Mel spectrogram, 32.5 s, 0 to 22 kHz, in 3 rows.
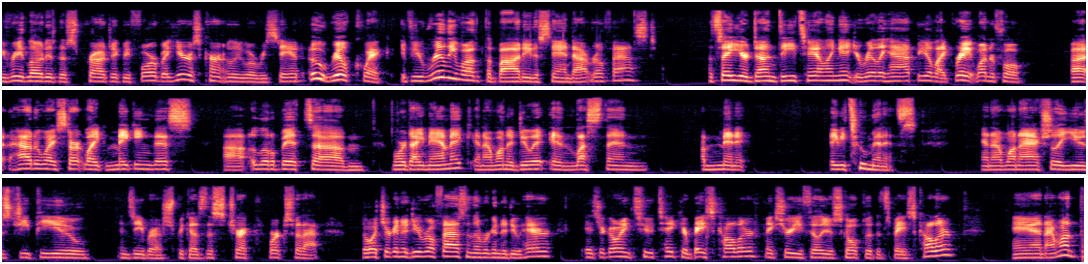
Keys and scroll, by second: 3.9 shift+f, 4.3 shift+f, 27.6-29.4 typing.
